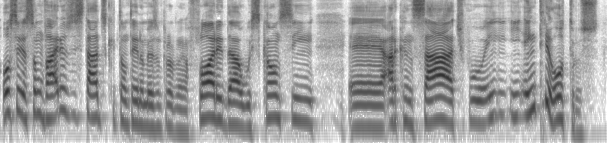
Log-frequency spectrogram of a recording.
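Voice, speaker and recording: A man's voice: high voice, moderate pace, fairly bright tone. A Brazilian man co-hosting a podcast, rambling and stammering through jokey news chat. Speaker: podcast co-host. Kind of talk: casual comedic news chat.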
